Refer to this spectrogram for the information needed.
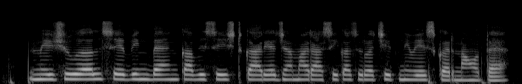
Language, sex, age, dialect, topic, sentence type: Magahi, female, 56-60, Western, banking, statement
